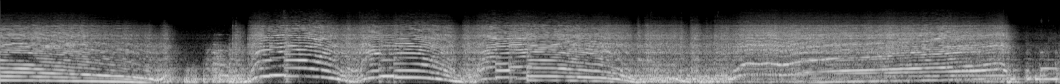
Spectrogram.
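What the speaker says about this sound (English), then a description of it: "pull that 6 off to an open and do a full whammy bar dive off that open G string" Electric guitar with a whammy bar, heavily distorted, diving the bar repeatedly off an open G string so the pitch swoops down and back in several loud, close dives over a sustained tone.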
